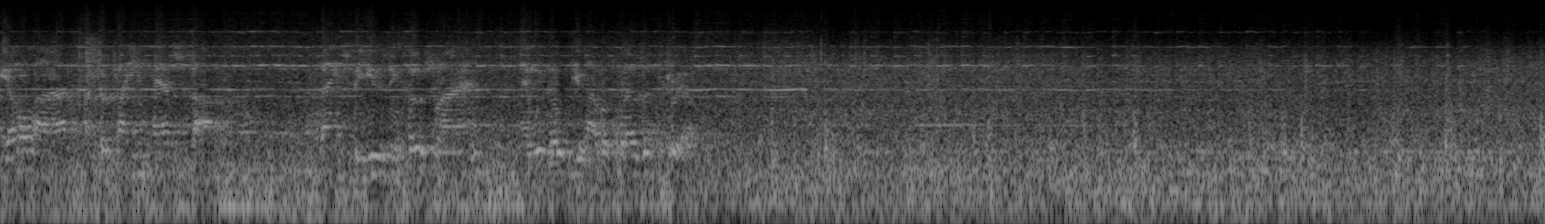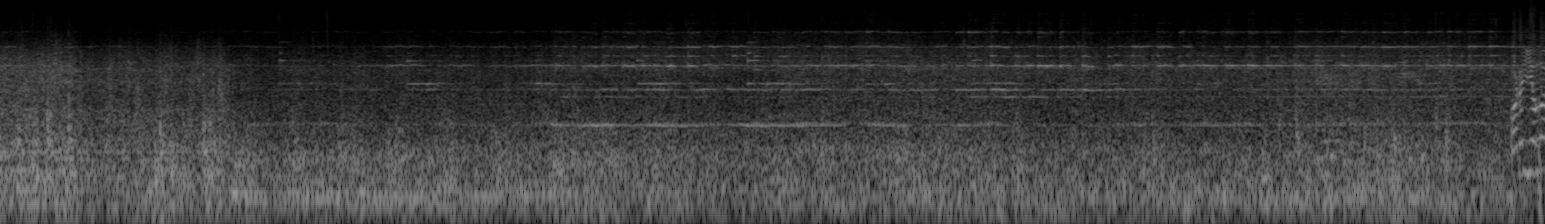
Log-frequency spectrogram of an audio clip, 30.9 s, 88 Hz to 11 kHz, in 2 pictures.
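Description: Passenger train at a station platform: wheels clattering and squealing as it runs in, with a murmur of voices. It grows a little quieter after about 17 seconds.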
